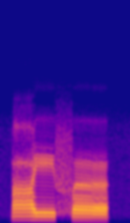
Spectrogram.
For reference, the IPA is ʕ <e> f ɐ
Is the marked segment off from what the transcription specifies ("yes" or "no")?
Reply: no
